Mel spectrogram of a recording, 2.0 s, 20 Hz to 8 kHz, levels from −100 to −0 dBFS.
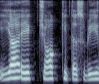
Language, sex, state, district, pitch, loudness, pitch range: Hindi, female, Jharkhand, Ranchi, 215 Hz, -19 LUFS, 205-220 Hz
